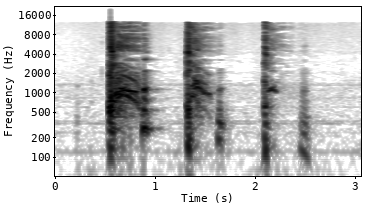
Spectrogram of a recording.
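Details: Cough from allergy tickles in the throat: three short, harsh, dry coughs in quick succession, each followed by a softer tail.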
